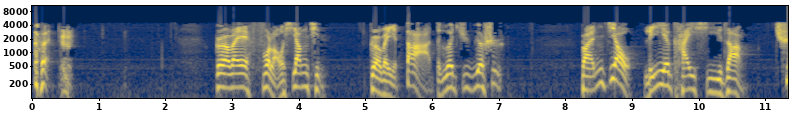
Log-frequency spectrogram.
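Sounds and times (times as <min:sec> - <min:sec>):
throat clearing: 0:00.0 - 0:00.8
speech: 0:00.1 - 0:00.6, 0:02.8 - 0:04.5, 0:05.1 - 0:07.2, 0:08.2 - 0:11.3.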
